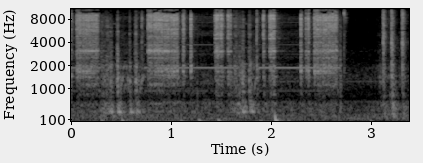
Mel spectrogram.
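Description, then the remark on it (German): A printer in a video game runs in bursts of bright, rasping mechanical noise, with its print head clattering back and forth and brief pauses between passes, fairly loud with no talking. “Drucker, geh doch aus.”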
